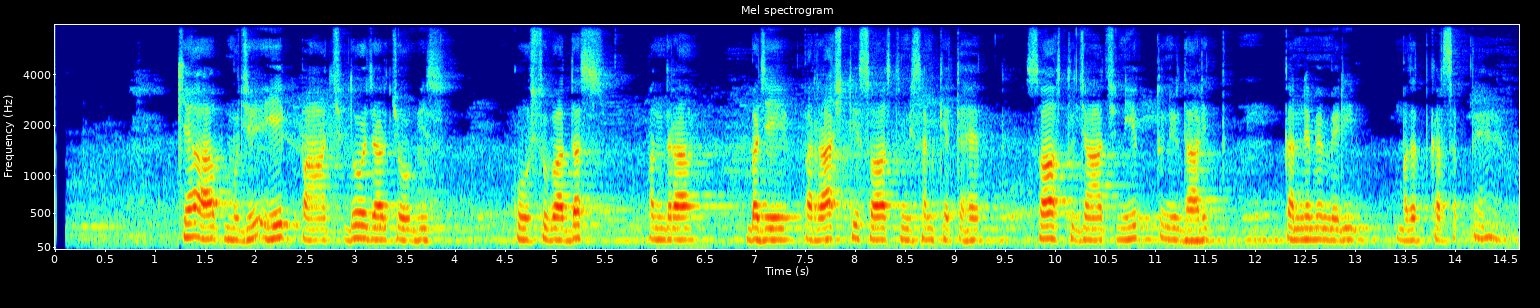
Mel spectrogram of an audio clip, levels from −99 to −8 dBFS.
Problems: none marked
